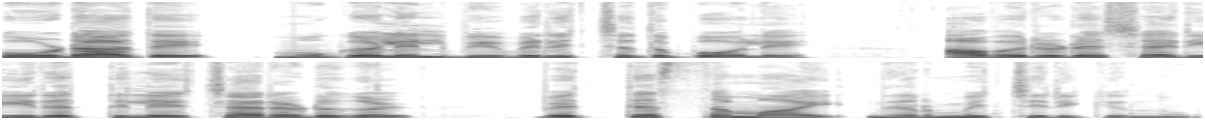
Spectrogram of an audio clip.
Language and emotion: Malayalam, neutral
